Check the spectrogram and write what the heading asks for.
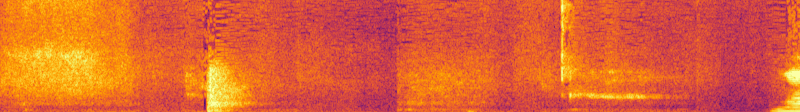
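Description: Quiet room tone broken by a single sharp click about a second in, with a few fainter ticks later.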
